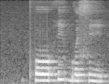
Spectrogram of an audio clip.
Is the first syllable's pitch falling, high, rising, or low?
low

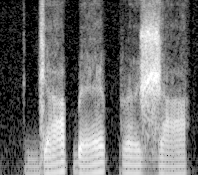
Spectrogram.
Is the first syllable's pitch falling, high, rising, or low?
rising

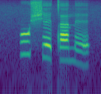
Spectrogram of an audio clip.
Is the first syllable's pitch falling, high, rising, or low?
high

